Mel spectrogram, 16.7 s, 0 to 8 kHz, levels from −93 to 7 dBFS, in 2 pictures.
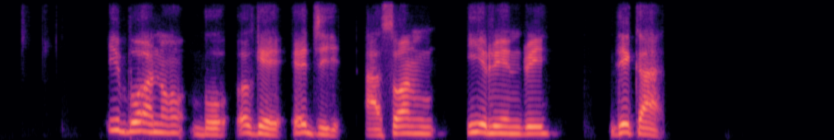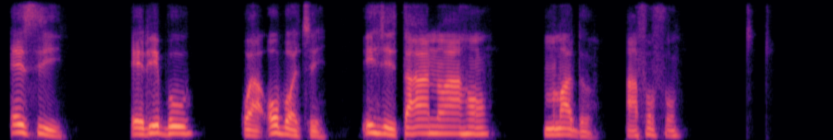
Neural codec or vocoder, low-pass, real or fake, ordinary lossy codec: codec, 16 kHz, 0.8 kbps, ZipCodec; 7.2 kHz; fake; Opus, 32 kbps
